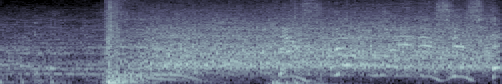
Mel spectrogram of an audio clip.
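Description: A door slammed shut during a wrestling match, one sharp loud bang, followed by an excited commentator talking over the crowd noise.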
